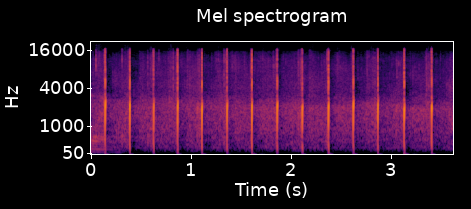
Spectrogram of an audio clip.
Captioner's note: applause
